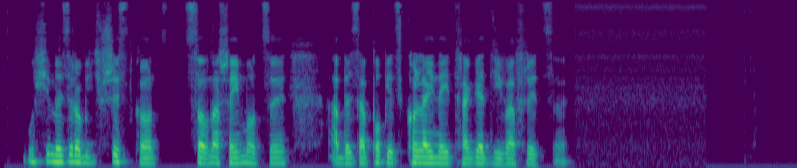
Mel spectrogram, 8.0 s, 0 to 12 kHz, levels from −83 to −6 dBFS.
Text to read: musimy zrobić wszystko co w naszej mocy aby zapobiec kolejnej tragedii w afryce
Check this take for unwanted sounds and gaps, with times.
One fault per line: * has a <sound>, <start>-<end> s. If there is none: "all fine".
all fine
